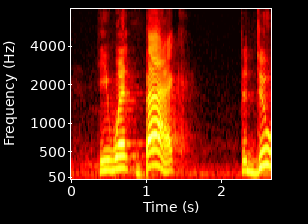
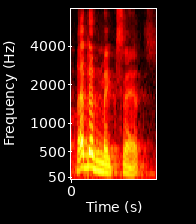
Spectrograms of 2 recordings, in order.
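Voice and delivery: usual speaking voice

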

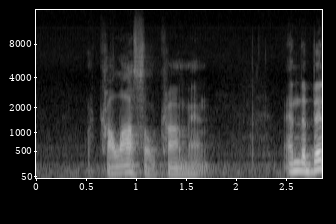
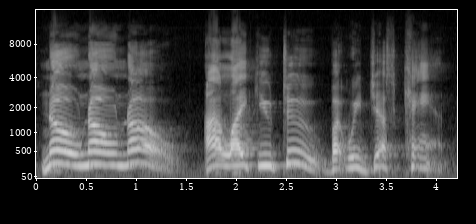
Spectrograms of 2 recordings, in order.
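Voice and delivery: high, louder hammed-up girl saying no; high girl's voice; 11 semitones higher, 7 dB louder, slower than usual. Girl refusing her date at the door, high mock pleading. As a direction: squeal out the refusals like a flustered girl.

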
